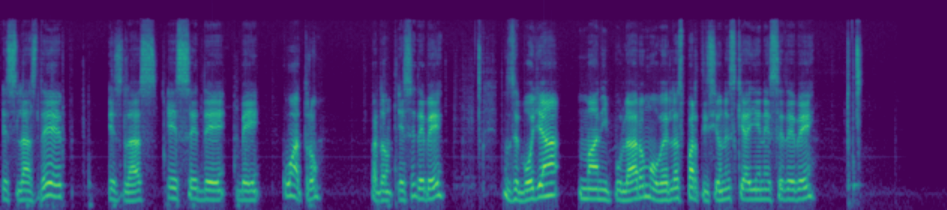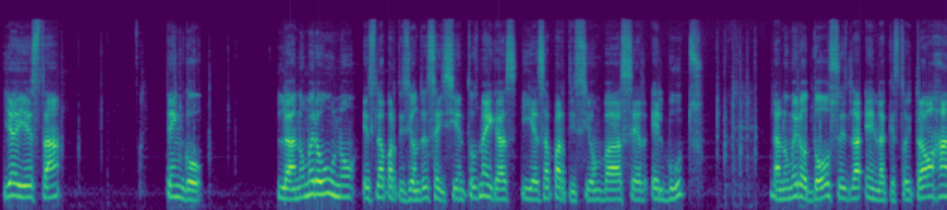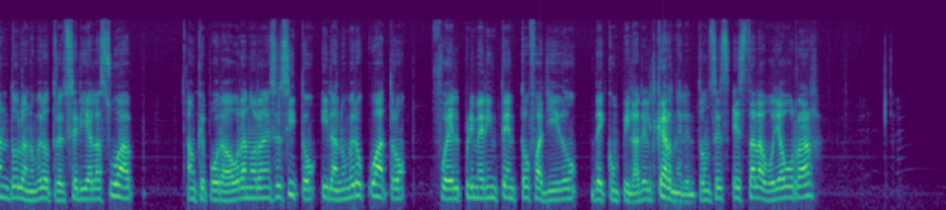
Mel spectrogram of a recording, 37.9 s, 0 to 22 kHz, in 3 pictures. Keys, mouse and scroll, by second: 0.0-4.0 typing, 5.0 typing, 11.2 Return, 13.2 Down, 13.4 Down, 13.8 Up, 14.0 Up, 14.8 Down, 15.0 Down, 15.1 Down, 15.5 Up, 15.7 Up, 15.9 Up, 22.1 Down, 22.3 Down, 22.5 Down, 23.1 Up, 23.3 Up, 25.4 Down, 28.8 Down.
